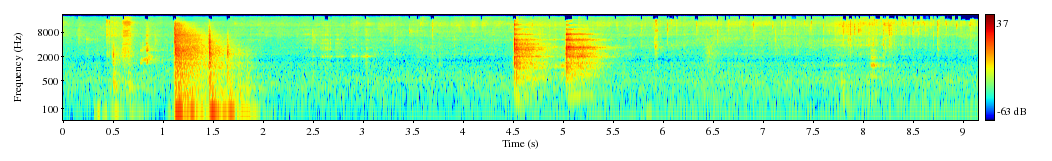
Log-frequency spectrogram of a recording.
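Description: Dishes and a plate clatter in a kitchen while golden oyster mushrooms are being cooked. Two short bursts of clinking and scraping stand out against a quiet background, with a few faint taps between them.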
